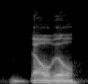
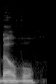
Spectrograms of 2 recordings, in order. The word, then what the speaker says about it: Belleville: for it really yeah not like Belleville probably more like bevel Bellville like how the people say double it's all put into one one word there's no Belleville it's not two syllables as bubble uh this is at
